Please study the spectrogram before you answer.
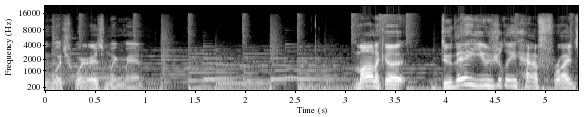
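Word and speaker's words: Monika: Monica. Get out with your Japanese puns. Eh? That's not how you say my name at all. Oh. I fucked it up. It's Monica.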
